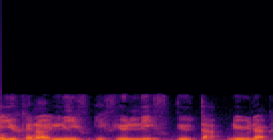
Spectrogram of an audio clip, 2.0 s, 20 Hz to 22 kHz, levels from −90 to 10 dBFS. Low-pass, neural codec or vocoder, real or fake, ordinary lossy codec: 7.2 kHz; none; real; MP3, 64 kbps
